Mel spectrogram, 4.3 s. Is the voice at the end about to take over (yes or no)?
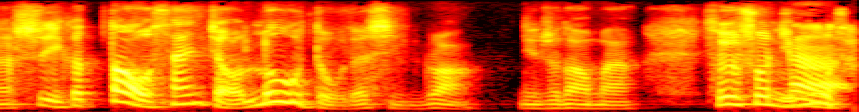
no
